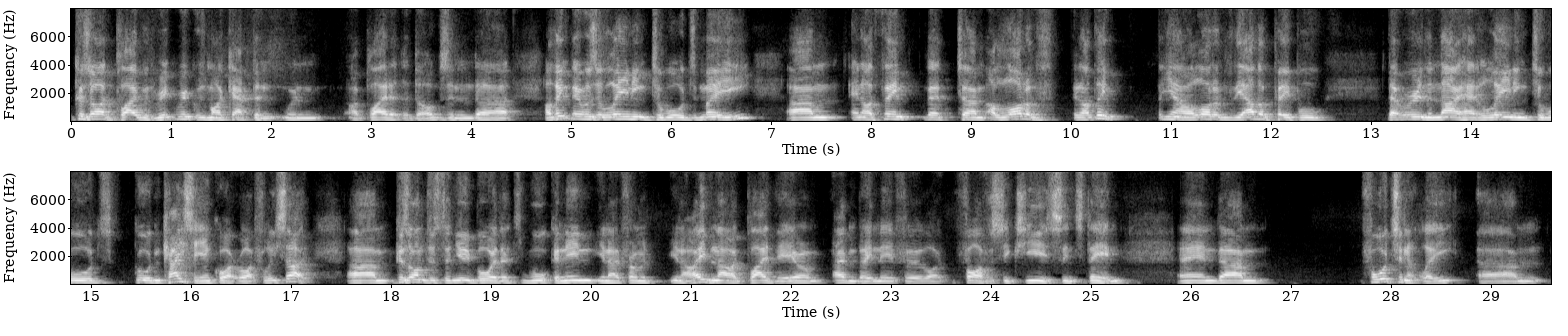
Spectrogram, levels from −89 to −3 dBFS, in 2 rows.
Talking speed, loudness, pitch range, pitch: 195 wpm, -14 LUFS, 125-150 Hz, 140 Hz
